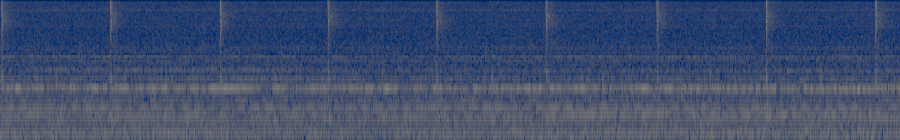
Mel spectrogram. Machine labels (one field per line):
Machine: valve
